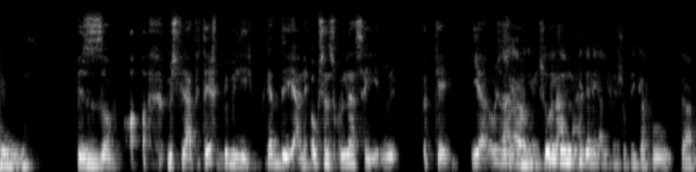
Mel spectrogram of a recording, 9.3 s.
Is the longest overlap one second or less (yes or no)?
no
